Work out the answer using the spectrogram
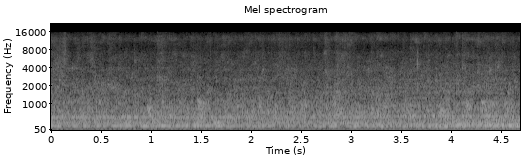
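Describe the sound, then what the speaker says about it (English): Water flows steadily through newly built plumbing on a reef water mixing station being leak tested, a constant faint rushing and gurgling hiss with no pauses. "I'm running water through it now."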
